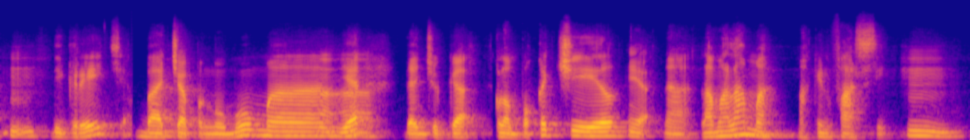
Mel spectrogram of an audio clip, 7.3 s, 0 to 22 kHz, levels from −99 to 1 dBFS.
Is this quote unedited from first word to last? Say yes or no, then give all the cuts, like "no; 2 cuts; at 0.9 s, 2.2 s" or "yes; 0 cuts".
no; 2 cuts; at 0.9 s, 3.6 s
